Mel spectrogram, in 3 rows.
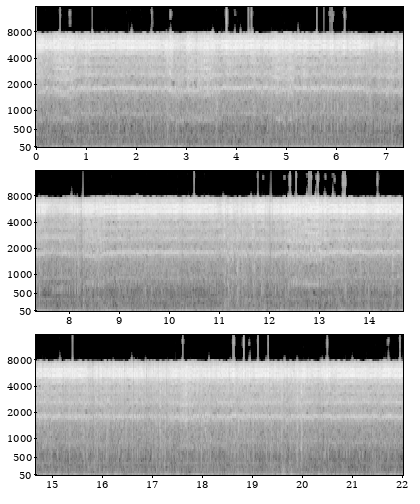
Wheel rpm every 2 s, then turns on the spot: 220, 220, 230, 230, 230, 230, 230, 230, 230, 230, 230.
none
